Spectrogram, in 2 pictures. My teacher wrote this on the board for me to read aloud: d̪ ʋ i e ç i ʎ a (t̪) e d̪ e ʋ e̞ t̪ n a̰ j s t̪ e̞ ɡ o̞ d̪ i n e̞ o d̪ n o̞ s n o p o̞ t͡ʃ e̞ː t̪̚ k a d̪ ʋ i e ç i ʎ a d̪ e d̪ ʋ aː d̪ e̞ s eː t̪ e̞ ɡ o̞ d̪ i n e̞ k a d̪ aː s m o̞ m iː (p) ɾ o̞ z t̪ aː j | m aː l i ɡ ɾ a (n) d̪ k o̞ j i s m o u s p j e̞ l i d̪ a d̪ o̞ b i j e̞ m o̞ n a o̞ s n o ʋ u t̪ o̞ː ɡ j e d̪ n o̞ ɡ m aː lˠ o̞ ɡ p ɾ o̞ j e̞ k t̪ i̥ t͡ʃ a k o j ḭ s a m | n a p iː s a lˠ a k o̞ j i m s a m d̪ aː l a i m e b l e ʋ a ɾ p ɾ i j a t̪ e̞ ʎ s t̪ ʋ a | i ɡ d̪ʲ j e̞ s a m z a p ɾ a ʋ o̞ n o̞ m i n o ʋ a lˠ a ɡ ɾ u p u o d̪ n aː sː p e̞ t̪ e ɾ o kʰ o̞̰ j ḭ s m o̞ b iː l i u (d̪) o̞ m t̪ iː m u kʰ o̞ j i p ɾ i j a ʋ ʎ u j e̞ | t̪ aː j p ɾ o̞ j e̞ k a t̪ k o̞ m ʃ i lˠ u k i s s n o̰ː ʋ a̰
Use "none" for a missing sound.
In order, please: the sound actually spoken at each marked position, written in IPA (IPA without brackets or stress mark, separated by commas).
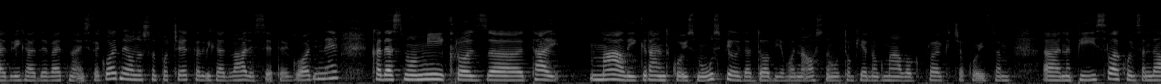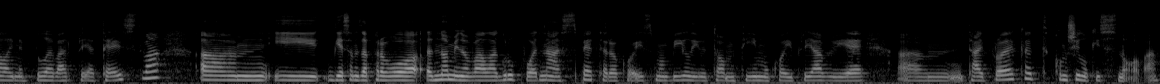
d̪, k, n, t̪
